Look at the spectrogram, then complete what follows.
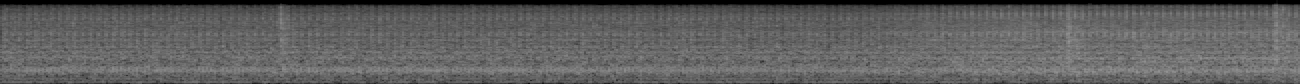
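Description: Film projector sound effect: a steady running whir and clatter with a few sharp clicks, getting slightly louder about five seconds in.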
